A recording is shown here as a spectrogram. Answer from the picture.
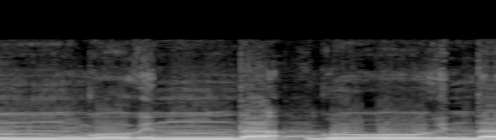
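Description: A man chanting a Sanskrit devotional prayer verse in a melodic recitation, drawing out the closing syllables in two long held notes with a brief breath between them.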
